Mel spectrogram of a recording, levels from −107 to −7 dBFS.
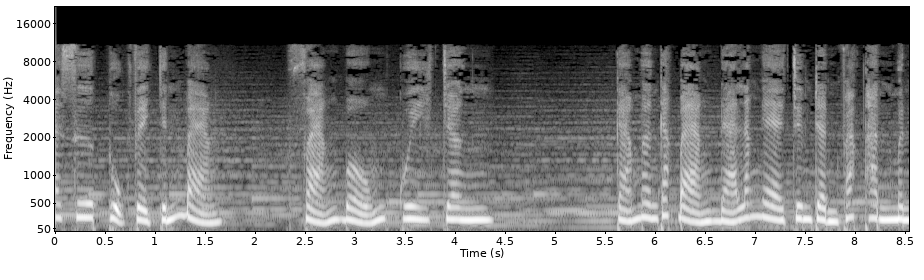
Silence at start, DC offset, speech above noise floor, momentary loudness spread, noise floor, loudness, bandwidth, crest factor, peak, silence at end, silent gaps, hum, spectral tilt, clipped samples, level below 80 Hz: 0 s; under 0.1%; 23 dB; 13 LU; -39 dBFS; -17 LUFS; 11.5 kHz; 14 dB; -2 dBFS; 0 s; none; none; -7 dB/octave; under 0.1%; -44 dBFS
